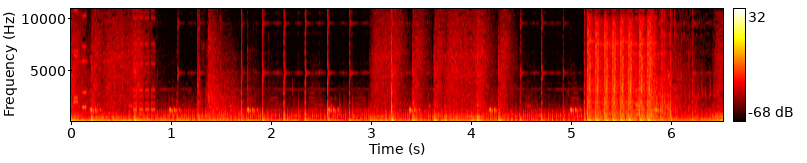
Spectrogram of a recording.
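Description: Rapid automatic gunfire from sentry guns in the sci-fi shooter Space Beast Terror Fright, dense rattling bursts running continuously and growing heavier and louder in the final seconds.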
